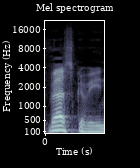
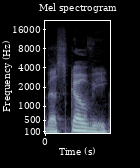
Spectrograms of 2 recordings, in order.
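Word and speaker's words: Vescovi: You know, the pronunciation now is Vescovy, not Vescovy.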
